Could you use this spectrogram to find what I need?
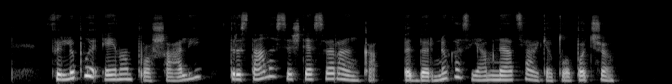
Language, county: Lithuanian, Klaipėda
